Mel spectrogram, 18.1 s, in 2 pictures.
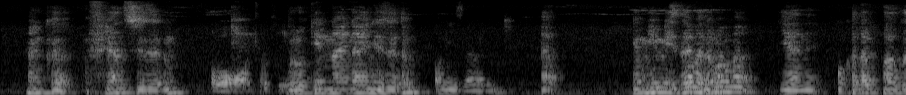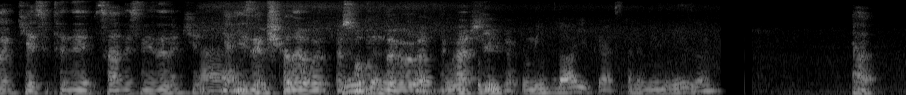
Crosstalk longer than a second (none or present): present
